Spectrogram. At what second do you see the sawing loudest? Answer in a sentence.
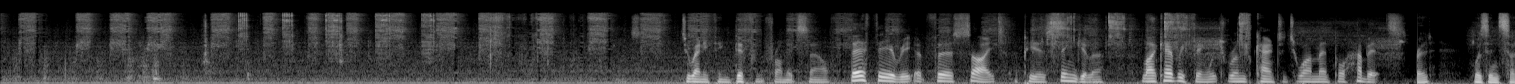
The volume of the sawing peaks at 1 second.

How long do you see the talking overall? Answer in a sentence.
The talking can be heard for 9 seconds in total.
